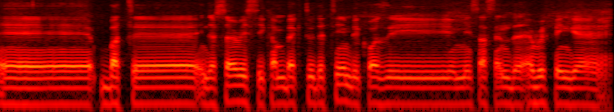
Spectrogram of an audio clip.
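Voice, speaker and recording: A man's fairly low, monotone voice at a moderate pace, with hardly any pauses and flat intonation. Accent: Israeli. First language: Hebrew. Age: 20s. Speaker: soldier. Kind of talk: interview. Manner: halting.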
